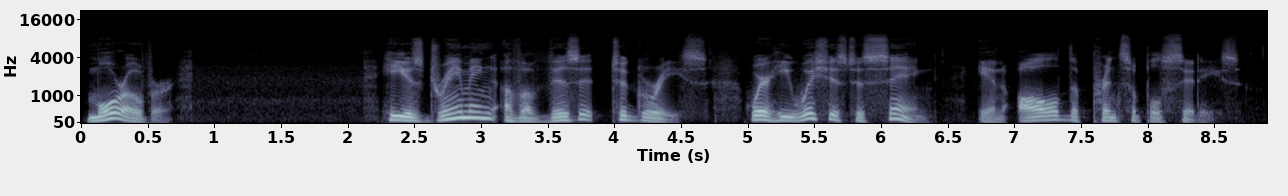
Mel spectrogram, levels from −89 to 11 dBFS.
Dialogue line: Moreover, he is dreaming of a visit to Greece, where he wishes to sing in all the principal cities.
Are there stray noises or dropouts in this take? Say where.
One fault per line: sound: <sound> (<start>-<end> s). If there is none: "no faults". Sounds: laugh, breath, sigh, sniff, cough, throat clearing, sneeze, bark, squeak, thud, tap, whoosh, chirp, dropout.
no faults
